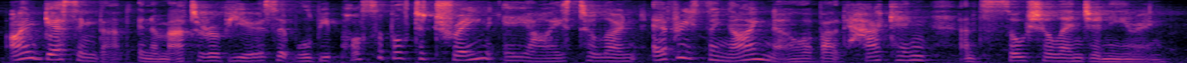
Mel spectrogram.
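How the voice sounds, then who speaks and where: Thoughtful serious woman, lowish voice that moves around a lot, audio drama, noise behind. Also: very animated, brisk, hardly any pauses. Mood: grave, speculative. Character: thoughtful woman speculating gravely about technology.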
